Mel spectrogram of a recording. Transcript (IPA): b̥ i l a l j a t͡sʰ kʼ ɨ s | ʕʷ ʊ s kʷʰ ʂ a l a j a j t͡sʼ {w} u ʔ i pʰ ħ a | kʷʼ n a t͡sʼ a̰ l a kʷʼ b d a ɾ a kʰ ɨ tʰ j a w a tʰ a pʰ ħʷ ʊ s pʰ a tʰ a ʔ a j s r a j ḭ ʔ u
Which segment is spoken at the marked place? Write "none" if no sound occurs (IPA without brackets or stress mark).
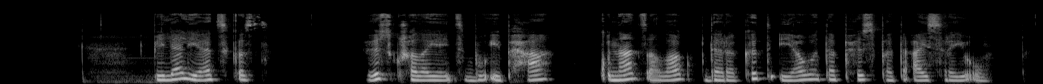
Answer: b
